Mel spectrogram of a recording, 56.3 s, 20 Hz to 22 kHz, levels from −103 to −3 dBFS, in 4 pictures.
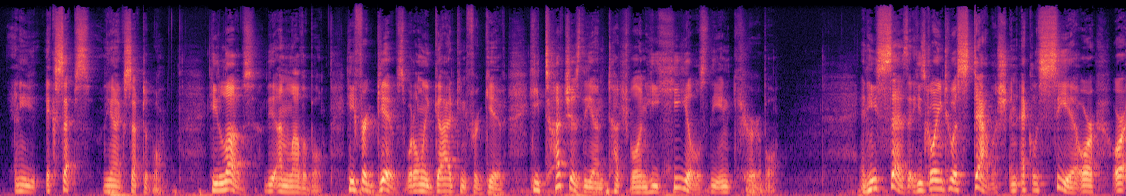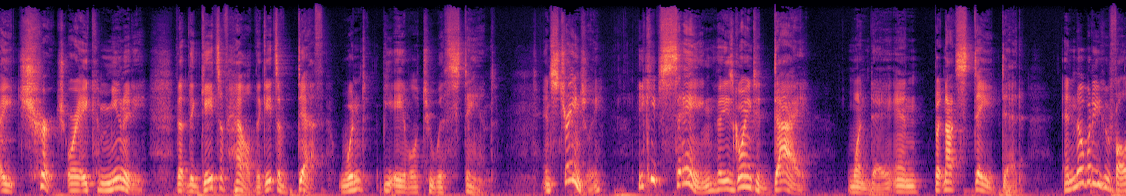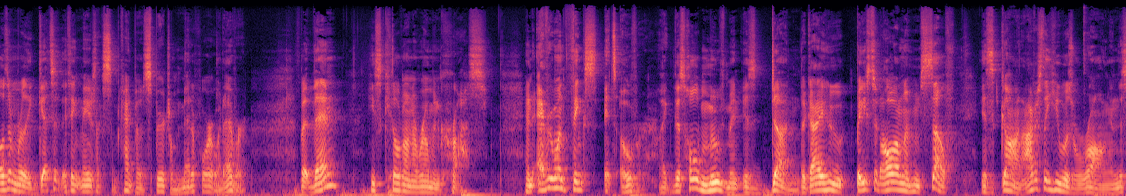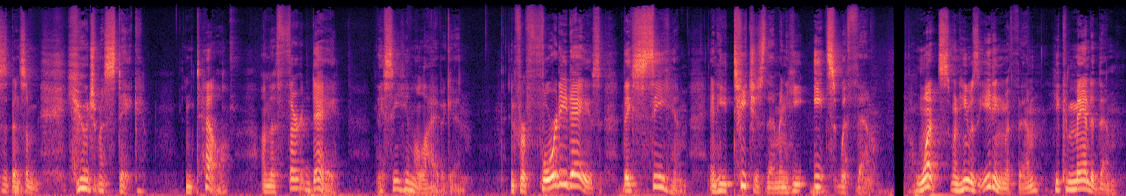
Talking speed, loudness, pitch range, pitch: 180 wpm, -20 LUFS, 110-155 Hz, 125 Hz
